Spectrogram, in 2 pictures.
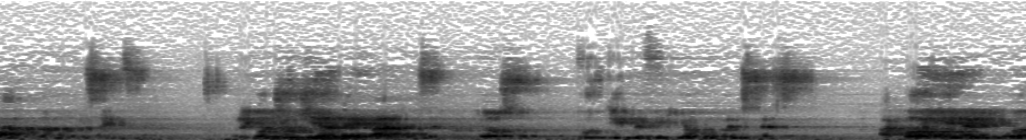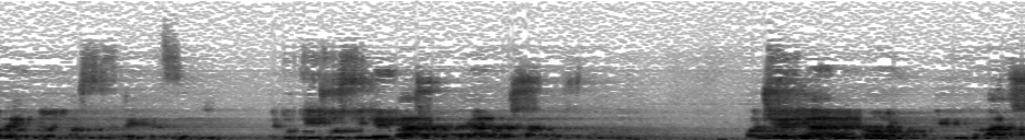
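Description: A man speaks steadily through a microphone in a reverberant hall, in phrases with short pauses.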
